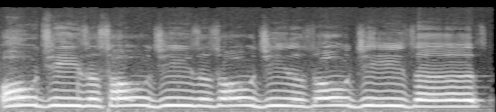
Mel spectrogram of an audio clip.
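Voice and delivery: a high, slightly drawn-out mock plea to Jesus; mock pleading believer. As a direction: lightly play a whiny believer calling over and over. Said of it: "he really want us to be".

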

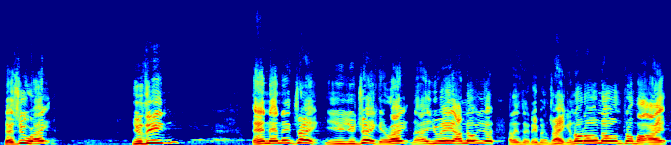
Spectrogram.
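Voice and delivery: preaching. Acted. Pastor challenging congregation about buying, fervent. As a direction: drive it at the crowd.

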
